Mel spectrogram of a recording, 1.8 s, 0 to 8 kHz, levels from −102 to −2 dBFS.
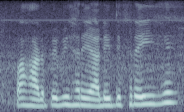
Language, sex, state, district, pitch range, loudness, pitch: Hindi, female, Chhattisgarh, Sukma, 185-220 Hz, -23 LUFS, 200 Hz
